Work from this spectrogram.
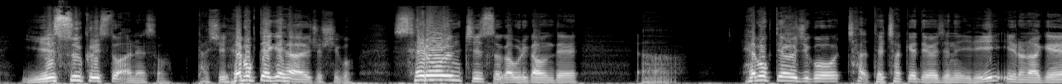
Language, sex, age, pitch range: Korean, male, 40-59, 110-160 Hz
